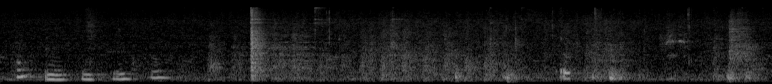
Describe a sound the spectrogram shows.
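A young girl cracks and peels a crawfish shell with her fingers.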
